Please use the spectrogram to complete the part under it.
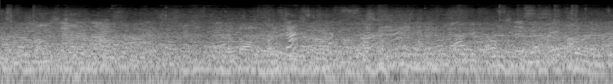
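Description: A crowd of men and women chatters steadily in a large echoing hall.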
